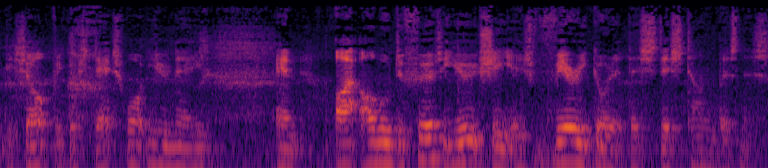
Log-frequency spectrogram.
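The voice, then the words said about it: Put-on accent. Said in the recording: “I need you to continue this accent ... Every word I say from now on will be in this accent”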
